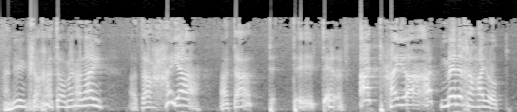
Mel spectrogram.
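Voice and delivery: high, indignant comeback with stammering; acted shouting match. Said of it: "וכל הלילה ממטירים צעקות". (כעס משוחק, גבוה ומגמגם)

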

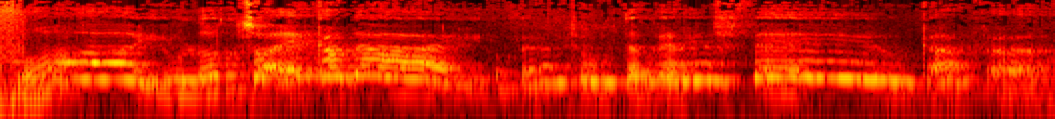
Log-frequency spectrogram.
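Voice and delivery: high, delighted cry of relief; relieved joy. Retold or imitated. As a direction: burst out happily, voice way up. Wife relieved, husband speaks nicely.

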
